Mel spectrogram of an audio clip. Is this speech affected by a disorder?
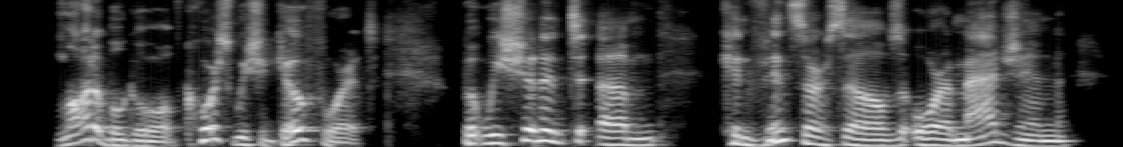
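No.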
